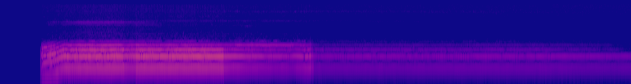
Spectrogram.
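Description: A single sustained Om tone chanted at the close of a gentle yoga class, one long steady hum that starts loud, softens a little partway through and holds evenly to the end with no talking.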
